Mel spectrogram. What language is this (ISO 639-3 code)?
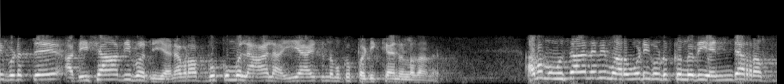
mal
